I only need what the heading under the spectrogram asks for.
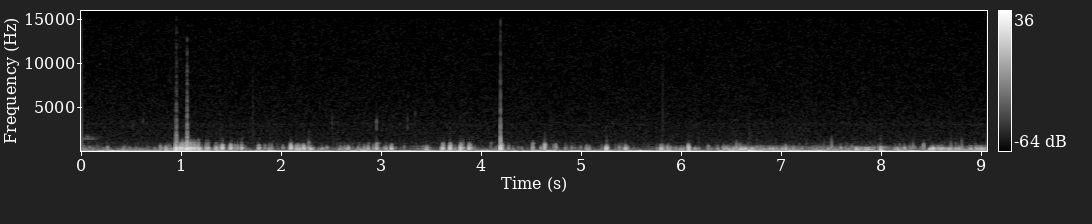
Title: Stomach growling, Урчит в животе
